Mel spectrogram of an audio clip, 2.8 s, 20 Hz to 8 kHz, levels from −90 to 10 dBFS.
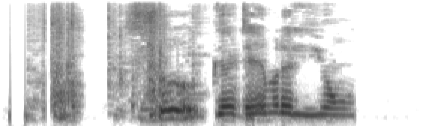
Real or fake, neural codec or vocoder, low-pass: real; none; 7.2 kHz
